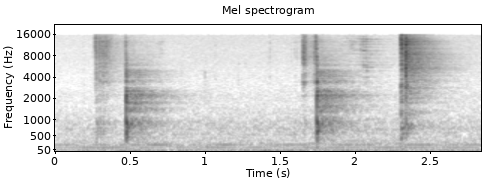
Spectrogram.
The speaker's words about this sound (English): Okay, so that is my onion. And so after I chop this all up, I'm just gonna put it all in with the kimchi.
